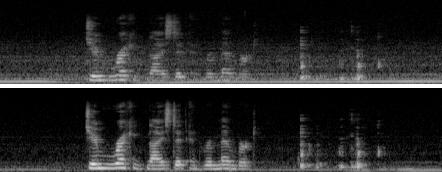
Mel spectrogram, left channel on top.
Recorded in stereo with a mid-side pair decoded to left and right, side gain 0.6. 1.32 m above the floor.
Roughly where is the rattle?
Ahead.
